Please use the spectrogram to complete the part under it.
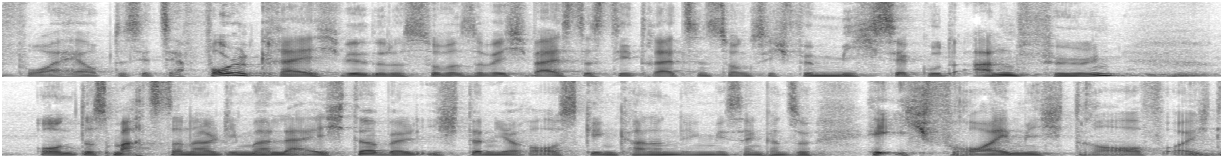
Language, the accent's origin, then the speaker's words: German; Vienna, Austria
